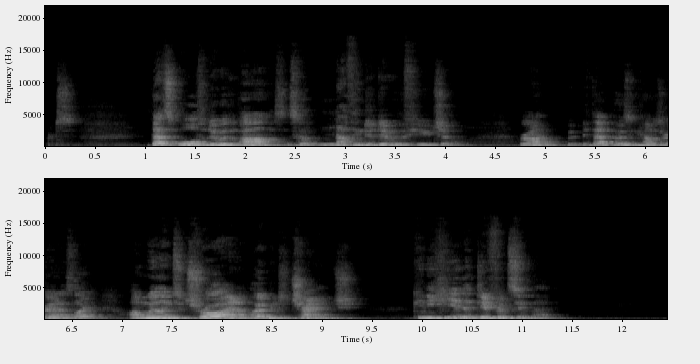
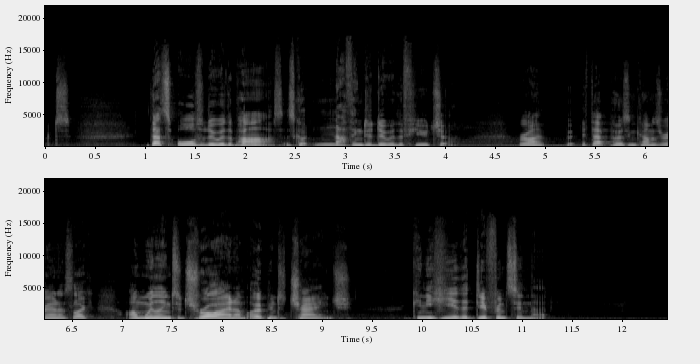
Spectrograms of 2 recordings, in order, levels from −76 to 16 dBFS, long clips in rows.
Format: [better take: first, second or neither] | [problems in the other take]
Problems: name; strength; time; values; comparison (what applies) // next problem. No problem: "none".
second | off-mic speech; far // room echo; noticeable; dies away in 0.4 s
